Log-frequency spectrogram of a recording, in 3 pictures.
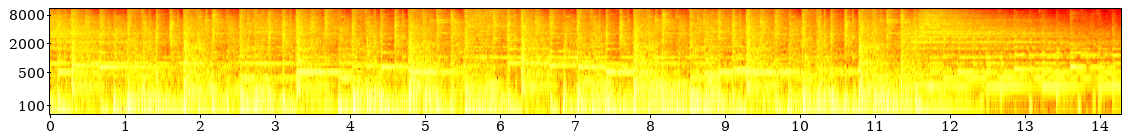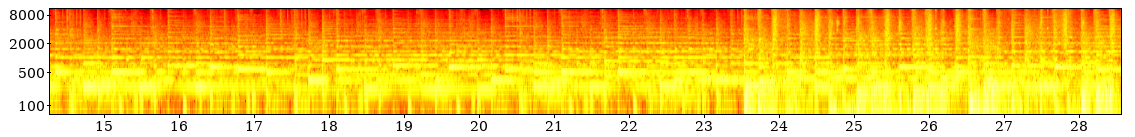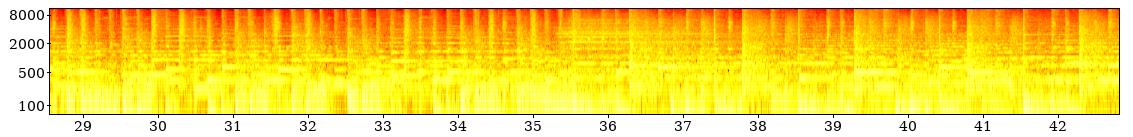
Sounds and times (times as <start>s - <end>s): Music: 0.0s - 42.8s.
